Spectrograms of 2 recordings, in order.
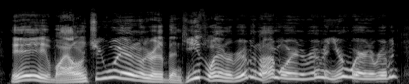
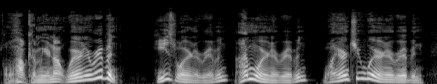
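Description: First: Much higher, louder put-on leader voice; march leader. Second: Louder, fast, hammered-home questions; mock badgering, rushed; insistent marcher. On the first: March leader yelling down at Kramer, much higher and louder. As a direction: ham up the march leader hollering back. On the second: Marcher badgering Kramer over the ribbon, fast and louder.

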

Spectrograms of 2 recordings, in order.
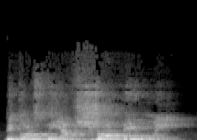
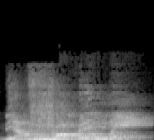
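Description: First: Said in the usual way. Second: Preacher's shouted repeat. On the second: Acted. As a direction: shout it back at the congregation, stressing shown.

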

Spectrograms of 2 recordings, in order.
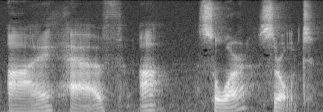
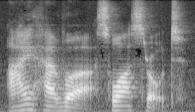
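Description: First: "I have a sore throat" drawn out slowly with gaps between words; slow word-by-word model. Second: Said in the usual way. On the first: Shown as a demonstration. Teacher gives learners the English for a painful throat, slow word-by-word "I have a sore throat".

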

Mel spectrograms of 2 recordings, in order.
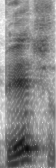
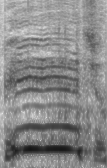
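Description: First: Strong-term "bitch". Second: Very high-pitched, joking BITCH; playful "bitch". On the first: Showing co-host the strong term, firm blunt delivery. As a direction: say it short and hard, as an insult. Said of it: "like, a way different". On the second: Showing co-host how tone changes the word, high playful delivery. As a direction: pitch it way up, harmless and silly. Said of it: "it's how you say it". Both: Shown as a demonstration.

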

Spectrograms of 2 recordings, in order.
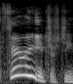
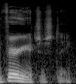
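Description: First: Pitched way up, mock intrigued; high mock interest. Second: Said in the usual way. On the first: Shown as a demonstration. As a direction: fake fascination, high.

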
